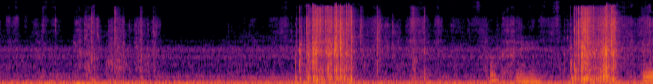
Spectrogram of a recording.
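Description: Playing cards shuffled for a tarot-style reading, giving two or three bursts of crisp riffling against a faint room hum with a low voice in the background.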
